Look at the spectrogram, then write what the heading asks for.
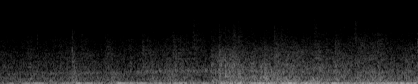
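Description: Thunder rumbles through a storm in the video game Call of the Sea, a low continuous roll with faint crackles, swelling slightly toward the end.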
